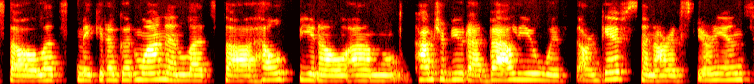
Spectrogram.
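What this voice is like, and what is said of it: Slight New York-Albanian mixed accent. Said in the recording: “I hear a little accent, and we discovered it's a mixture. You're a mixture of some New York ... as well as Albanian.”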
